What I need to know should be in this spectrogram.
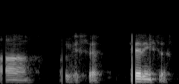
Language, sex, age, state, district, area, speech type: Tamil, male, 45-60, Tamil Nadu, Sivaganga, rural, conversation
